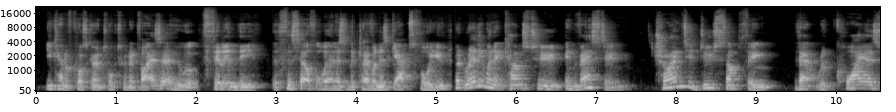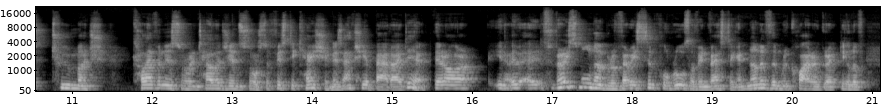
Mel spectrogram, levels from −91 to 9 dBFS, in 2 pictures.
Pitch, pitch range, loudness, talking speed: 140 Hz, 120-155 Hz, -22 LUFS, 200 wpm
